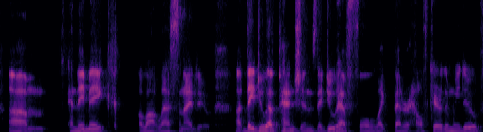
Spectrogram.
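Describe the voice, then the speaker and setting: A man speaks at a moderate pace with an American accent. His medium-pitched voice is somewhat breathy, with ordinary pitch variation. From US, Alaska. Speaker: international English teacher. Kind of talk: casual chat.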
